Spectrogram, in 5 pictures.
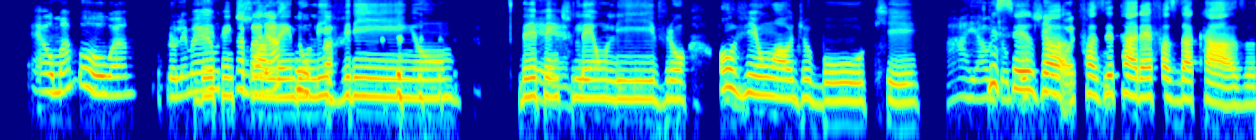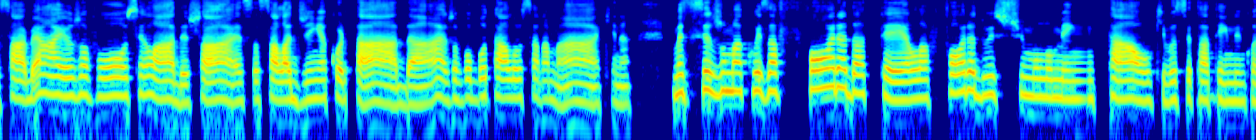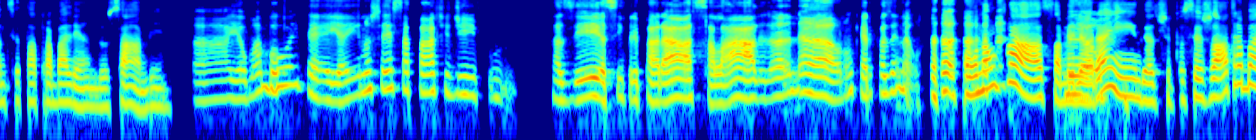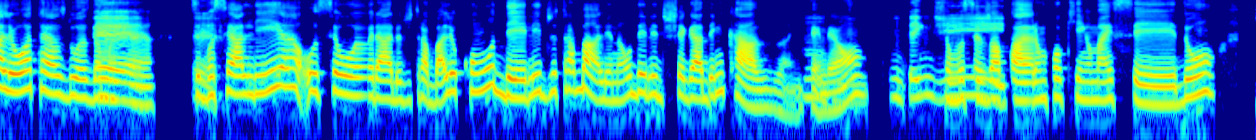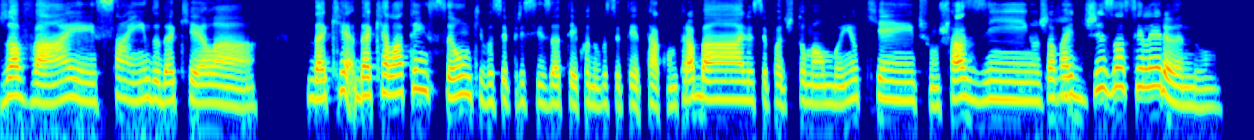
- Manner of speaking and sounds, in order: laugh; tapping; laugh
- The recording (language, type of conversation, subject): Portuguese, advice, Como posso manter horários regulares mesmo com uma rotina variável?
